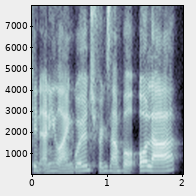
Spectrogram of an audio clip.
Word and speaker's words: hola: any language for example hola has an H but you don't pronounce it you don't say hola you say hola but then a word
